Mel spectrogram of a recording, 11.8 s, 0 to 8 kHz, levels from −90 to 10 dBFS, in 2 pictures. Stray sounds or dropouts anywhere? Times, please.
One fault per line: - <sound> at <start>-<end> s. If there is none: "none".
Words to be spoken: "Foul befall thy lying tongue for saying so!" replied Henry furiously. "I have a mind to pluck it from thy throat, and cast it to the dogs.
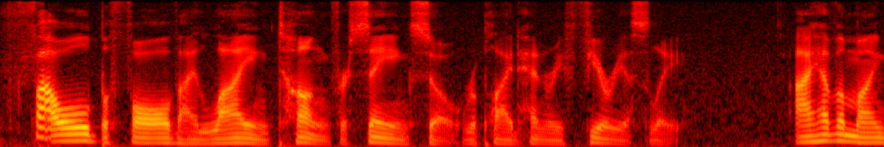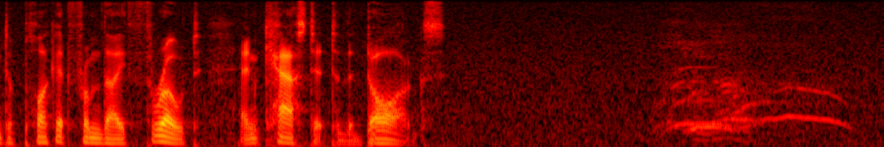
- breath at 10.2-11.6 s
